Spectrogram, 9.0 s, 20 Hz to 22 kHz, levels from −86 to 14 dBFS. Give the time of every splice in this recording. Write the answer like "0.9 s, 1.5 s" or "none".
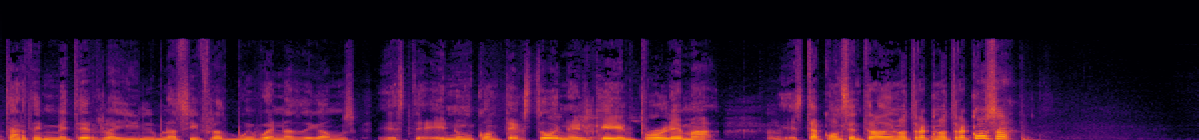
2.7 s, 7.0 s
